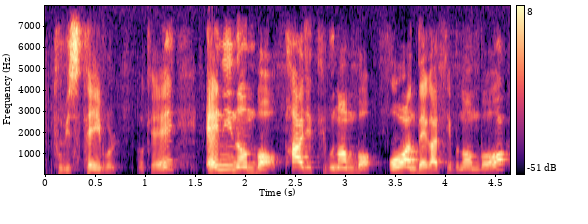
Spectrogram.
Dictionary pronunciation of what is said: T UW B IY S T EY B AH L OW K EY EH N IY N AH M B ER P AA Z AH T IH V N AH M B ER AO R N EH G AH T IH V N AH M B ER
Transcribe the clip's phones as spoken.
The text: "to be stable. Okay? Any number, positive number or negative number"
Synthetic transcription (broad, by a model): T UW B IY S T EY B AH L OW K EY EH N IY N AH M B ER P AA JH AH T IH B N AH M B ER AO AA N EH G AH T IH B N AH M B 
